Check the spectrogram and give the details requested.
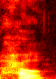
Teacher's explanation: ایک ہے چھوٹا والا ہا، وہ نکلتا ہے حلق کے نچلے والے حصے سے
